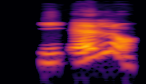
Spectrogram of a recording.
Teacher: O sea que la I y la E suenan rápido, ¿no? no se corta. Por lo tanto, es eh, un diptongo.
